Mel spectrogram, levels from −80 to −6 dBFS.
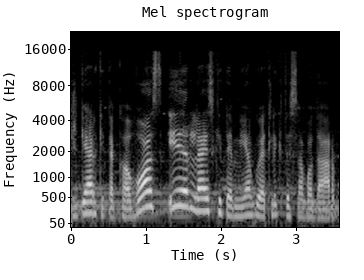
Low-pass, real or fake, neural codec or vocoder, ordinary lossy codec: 14.4 kHz; real; none; Opus, 24 kbps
